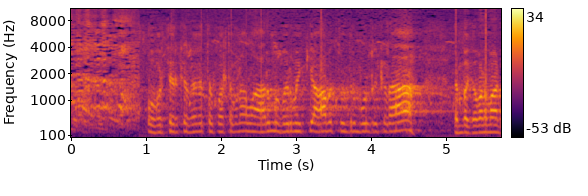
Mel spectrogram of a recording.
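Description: A man speaks loudly and emphatically, close by.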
